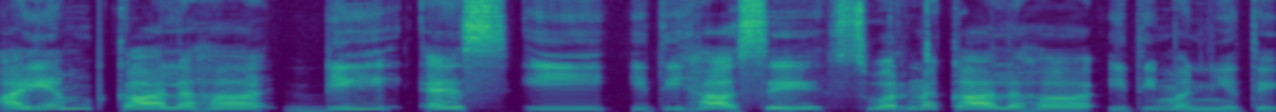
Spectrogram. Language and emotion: Sanskrit, neutral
